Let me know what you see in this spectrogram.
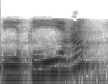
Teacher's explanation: القاف في أدنى درجات التفخيم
